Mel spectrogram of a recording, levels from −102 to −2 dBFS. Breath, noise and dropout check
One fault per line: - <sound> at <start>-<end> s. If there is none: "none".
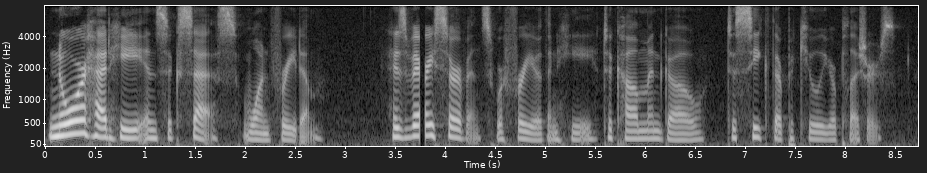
- dropout at 3.7-3.8 s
